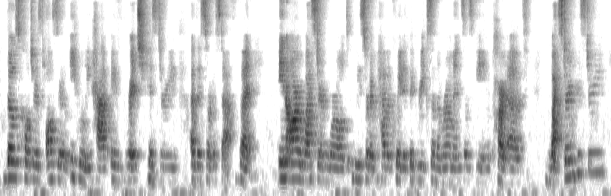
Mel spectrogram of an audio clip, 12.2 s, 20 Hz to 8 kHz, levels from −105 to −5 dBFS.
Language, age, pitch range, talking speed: English, 20-39, 180-225 Hz, 165 wpm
